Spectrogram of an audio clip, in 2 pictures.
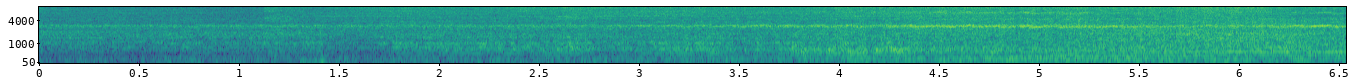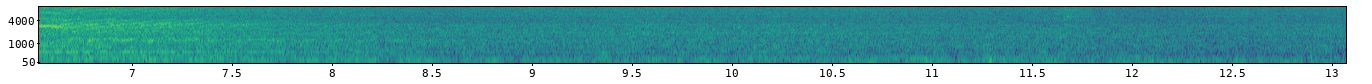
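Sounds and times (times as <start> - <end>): steady high whine: 0.0 - 9.2
train wheels rumbling on rails: 0.0 - 13.0.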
